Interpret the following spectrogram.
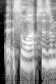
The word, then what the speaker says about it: solipsism: The ever expanding wave of solipsism. Can we say it? That's solipsism. I think that would be solipsism. Solipsism. Thank you, Brian. Solipsism is how you pronounce it.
